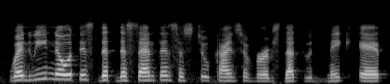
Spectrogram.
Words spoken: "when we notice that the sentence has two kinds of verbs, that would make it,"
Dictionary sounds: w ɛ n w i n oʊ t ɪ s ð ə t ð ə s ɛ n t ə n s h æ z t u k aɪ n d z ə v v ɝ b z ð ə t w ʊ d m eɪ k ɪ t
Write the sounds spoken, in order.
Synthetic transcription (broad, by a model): w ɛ n w i n oʊ t ɪ s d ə t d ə s ɛ n t ə n s h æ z t u k aɪ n d s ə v v ɝ b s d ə t w ʊ d m eɪ k ɪ t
